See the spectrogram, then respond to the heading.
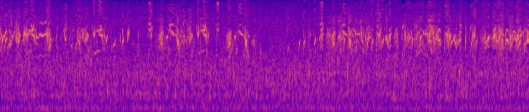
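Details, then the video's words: European goldfinch singing from a branch: bright, bubbling runs of high twittered notes, a brief lull near the middle, then a dense, busy stretch of chirps and trills. "Discover the stimulating sounds of the natural the goldfinch"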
